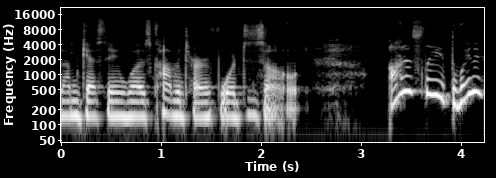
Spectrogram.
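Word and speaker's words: DAZN: a few years ago I thought it was pronounced dazen it took hearing people mentioned the Zone multiple times to realize that's how the like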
